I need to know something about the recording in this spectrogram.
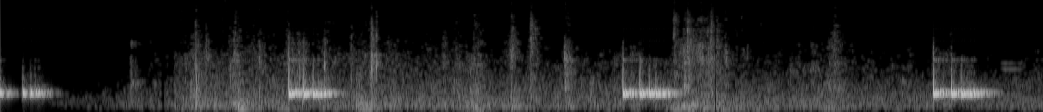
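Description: Moktak (Korean wooden temple percussion) struck three single times a few seconds apart, each a pitched knock with a short ring, keeping time for the congregation's bows. The first half second holds the fading end of a quickening roll, and a low shuffle and rustle of many people moving runs beneath.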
